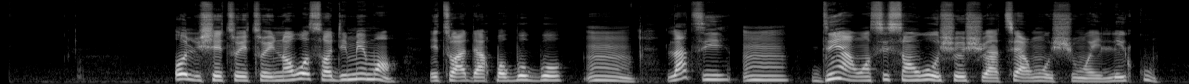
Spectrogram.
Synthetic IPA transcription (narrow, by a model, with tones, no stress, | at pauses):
o˧lu˨ʃe˧˨to˨e˨to˨i˨nã˨˦wo˦˨˦sɔ˧dĩ˦mĩ˦mɔ̃˦˨ | e˨to˨a˨da˨k͡pɔ˨ɡ͡bo˧ɡ͡bõ˧˦˨ | la˦ti˧n̩˦˧ | dĩ˨˦a˦˨w̃ɔ̃˧si˦sã˧wo˦˨ʃo˧ʃu˨a˨ti˧a˨w̃ɔ̃˧o˨ʃũ˨w̃ɔ̃˨i˨le˨˦ku˦˨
